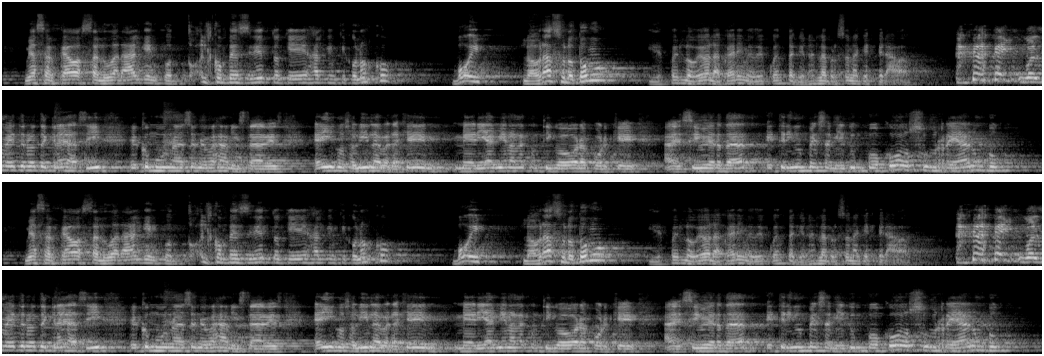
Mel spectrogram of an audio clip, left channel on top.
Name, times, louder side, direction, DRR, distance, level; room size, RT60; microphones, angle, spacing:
voice 1, 0.2-3.9 4.5-4.9 5.2-6.1 6.5-9.1 10.9-11.0 12.0-12.2, left 1 dB, 20° left, 6 dB, 1.5 m, -21 dB
voice 2, 9.5-20.4, left 1 dB, ahead, 0 dB, 2.7 m, -19 dB
27.0 x 26.0 x 7.1 m, 1.4 s
head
